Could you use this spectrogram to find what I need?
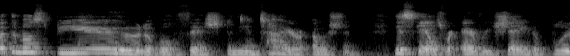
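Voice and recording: The reading aloud is done in a natural voice, its intonation lively.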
